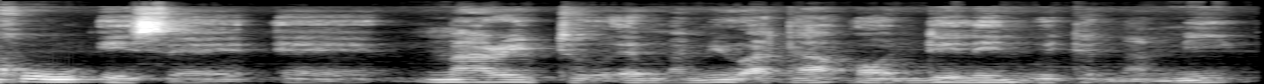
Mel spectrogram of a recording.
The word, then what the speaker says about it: Mami Wata: some parts of Nigeria, where people pronounce the word water, Wata. So when you get the word Mami plus Wata, then you get Mami Water or Mami Wata.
